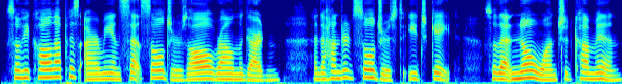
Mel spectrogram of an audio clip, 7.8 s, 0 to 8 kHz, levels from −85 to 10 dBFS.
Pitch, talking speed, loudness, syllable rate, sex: 200 Hz, 210 wpm, -17 LUFS, 4.9 syllables/s, female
